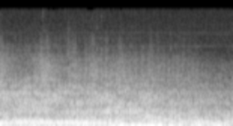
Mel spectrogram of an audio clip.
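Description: A steady low rumble from the anime episode's soundtrack.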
